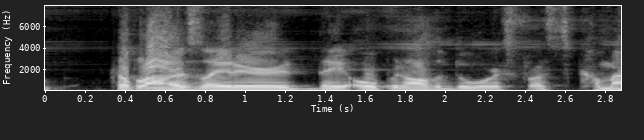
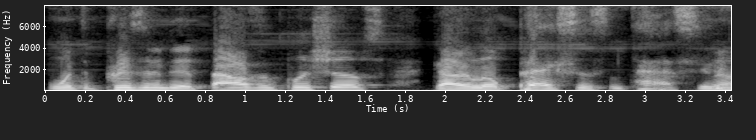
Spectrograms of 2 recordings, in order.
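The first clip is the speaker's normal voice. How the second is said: higher-pitched, hammed-up swagger of a show-off inmate; mock tough guy bragging; 6 semitones higher than usual. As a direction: play the boastful ex-con for laughs, pitched up. Mocking bragging inmates after prison.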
